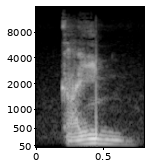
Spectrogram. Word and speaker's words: Chaim: Sí, se escribe Chaim, pero en realidad se pronuncia como K. Caim. ¿Sí?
